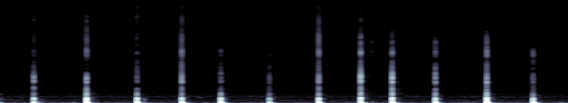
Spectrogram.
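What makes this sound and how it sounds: A thin, flat wooden piece taps and scratches the ridged rim of a gold metal screw lid on a small, empty glass jar. Twelve short, dry clicks land at a steady, unhurried pace, each with a bright edge that dies away almost at once. Between the taps there is only a faint low hiss.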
